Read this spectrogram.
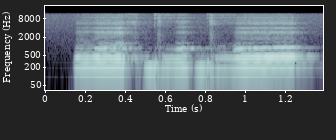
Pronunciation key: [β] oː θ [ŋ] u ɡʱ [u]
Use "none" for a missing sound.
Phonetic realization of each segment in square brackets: β, ɡʱ, o

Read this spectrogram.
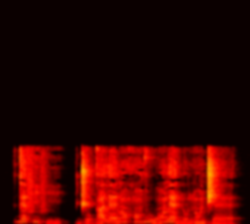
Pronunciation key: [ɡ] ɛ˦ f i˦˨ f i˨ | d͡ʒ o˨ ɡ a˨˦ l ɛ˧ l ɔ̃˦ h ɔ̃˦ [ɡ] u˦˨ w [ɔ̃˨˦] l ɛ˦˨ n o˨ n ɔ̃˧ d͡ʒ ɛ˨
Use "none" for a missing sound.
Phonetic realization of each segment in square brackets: ɡ, ɡ, ɔ̃˨˦

